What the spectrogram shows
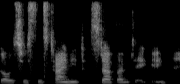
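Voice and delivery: ordinary delivery

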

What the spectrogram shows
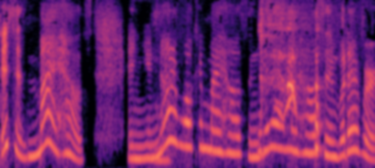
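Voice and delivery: put-on small, high, three-year-old toddler voice. Retelling the three-year-old daughter talking to some person in the new house: little three-year-old voice. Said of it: "in her little three-year-old voice".

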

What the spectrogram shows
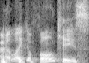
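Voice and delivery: ordinary delivery

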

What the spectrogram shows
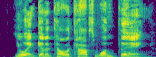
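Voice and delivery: very high, slightly shrill voice. Narrating a story, a man speaks as the door behind opens: high, slightly shrill voice. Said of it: "It was a high voice, a little shrill".

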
